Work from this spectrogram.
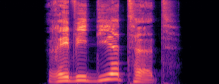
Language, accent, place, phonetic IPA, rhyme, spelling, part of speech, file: German, Germany, Berlin, [ʁeviˈdiːɐ̯tət], -iːɐ̯tət, revidiertet, verb, De-revidiertet.ogg
- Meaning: inflection of revidieren: 1. second-person plural preterite 2. second-person plural subjunctive II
